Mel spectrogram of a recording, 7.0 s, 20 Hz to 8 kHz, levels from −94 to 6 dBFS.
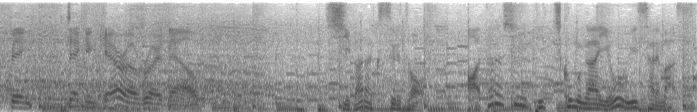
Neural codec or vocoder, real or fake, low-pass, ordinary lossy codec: none; real; 7.2 kHz; none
